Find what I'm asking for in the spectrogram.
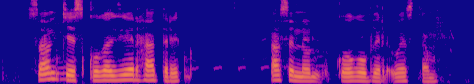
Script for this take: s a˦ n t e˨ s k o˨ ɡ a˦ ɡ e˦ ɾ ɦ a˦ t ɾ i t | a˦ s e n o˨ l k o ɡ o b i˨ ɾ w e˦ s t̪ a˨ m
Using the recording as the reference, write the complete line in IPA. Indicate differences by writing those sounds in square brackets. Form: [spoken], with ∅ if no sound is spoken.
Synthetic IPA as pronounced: s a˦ n [t͡ʃ] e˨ s k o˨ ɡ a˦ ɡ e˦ ɾ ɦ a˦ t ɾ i [k] | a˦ s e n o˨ l k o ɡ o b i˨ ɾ w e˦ s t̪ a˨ m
